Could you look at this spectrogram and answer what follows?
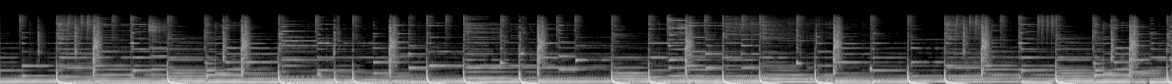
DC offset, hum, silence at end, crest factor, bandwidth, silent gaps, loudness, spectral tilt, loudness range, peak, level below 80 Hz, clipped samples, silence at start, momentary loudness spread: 0.2%; none; 0 s; 14 dB; 10.5 kHz; none; -17 LUFS; -6 dB/octave; 1 LU; 0 dBFS; -20 dBFS; under 0.1%; 0 s; 4 LU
